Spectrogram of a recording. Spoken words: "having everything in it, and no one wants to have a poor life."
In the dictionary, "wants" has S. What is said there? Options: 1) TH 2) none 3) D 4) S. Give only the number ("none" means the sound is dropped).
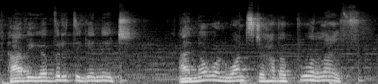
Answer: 4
